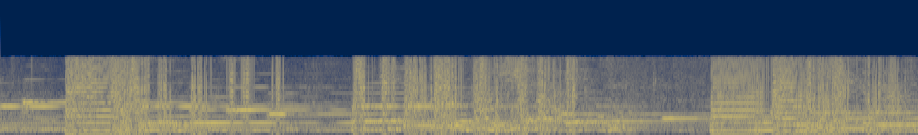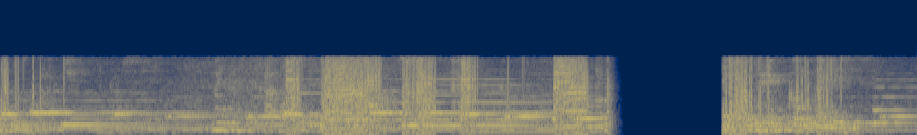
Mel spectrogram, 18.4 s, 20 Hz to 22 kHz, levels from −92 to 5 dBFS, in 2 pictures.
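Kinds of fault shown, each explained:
Integer overflow: Loud peaks pushed about 10 dB past the limit wrap to the opposite sign instead of clipping, giving harsh cracks on a small share of samples.
Short concealed packet loss: Around 15.1 and 15.21 s, brief gaps of a few hundredths of a second are bridged by continued sound, heard as quick smears.
Long network dropout: From 15.26 to 16.42 s the sound stops. A short fading tail gives way to about one second of silence, likely from a network outage, before audio resumes.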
